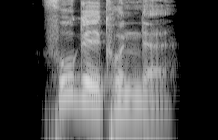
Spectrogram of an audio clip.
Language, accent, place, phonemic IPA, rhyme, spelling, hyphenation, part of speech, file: German, Germany, Berlin, /ˈfoːɡl̩ˌkʊndə/, -ʊndə, Vogelkunde, Vo‧gel‧kun‧de, noun, De-Vogelkunde.ogg
- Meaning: ornithology (scientific study of birds)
